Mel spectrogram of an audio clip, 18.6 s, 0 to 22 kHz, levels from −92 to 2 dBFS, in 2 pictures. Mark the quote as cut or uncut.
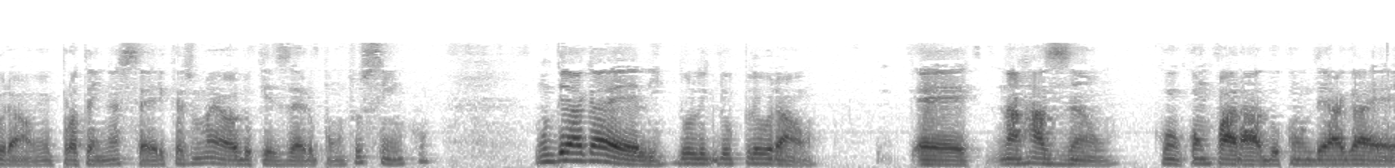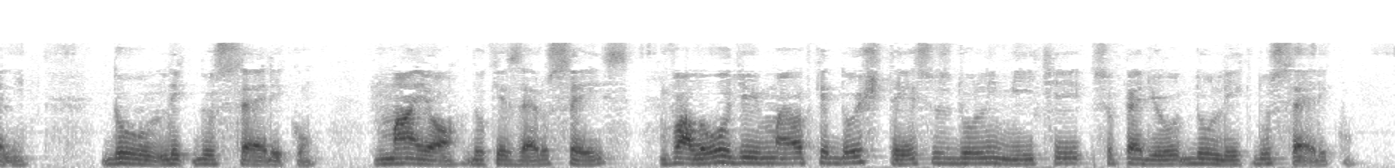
cut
